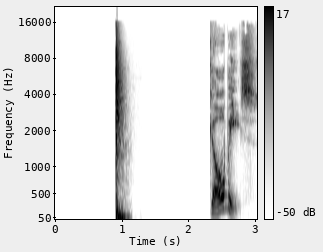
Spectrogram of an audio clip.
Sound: punch sound

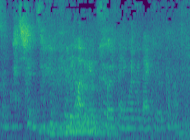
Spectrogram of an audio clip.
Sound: laughs

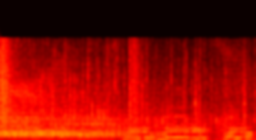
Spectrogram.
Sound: cheering

